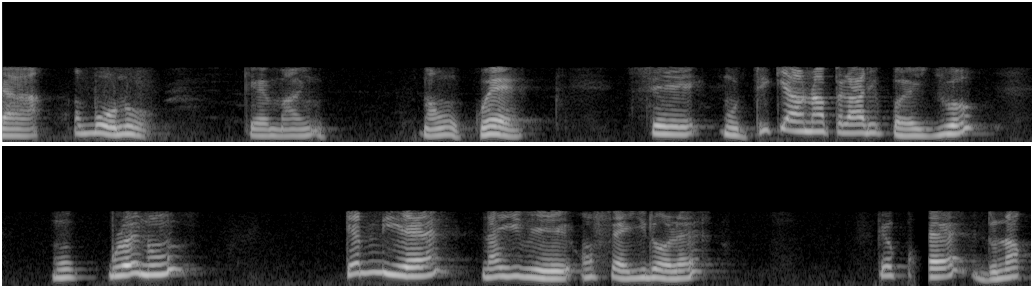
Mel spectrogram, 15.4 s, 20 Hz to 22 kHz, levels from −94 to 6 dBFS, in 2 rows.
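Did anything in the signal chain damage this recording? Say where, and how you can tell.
Yes, the network leg of the call did, in two ways. First, short concealed packet loss at 11.82 s, right after "ke mìèɛ naŋ" and before "wɔŋ fɛ̀ì yilìɔ lɛ̀", and again at 14.02 s. Each is about 20 ms of audio that didn't arrive in time. The receiver papered over it by extending the preceding sound, so you hear a quick smear or wobble instead of a clean gap.

Then there's a burst of packet loss at 14.54 s. About 140 ms went missing in a row. Concealment stretched the last sound into a held buzz or hiss and faded it, with roughly 60 ms dropping to silence before the audio picks up again further along. Whatever came in that stretch is simply gone. The call codec looks like G.711 mu-law, with nothing above 4 kHz.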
